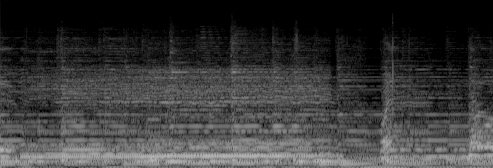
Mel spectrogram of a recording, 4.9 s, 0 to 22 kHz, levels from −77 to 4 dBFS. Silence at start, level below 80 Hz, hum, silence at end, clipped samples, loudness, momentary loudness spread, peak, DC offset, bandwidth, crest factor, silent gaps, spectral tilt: 0 s; -46 dBFS; none; 0 s; under 0.1%; -25 LUFS; 6 LU; -12 dBFS; under 0.1%; 12.5 kHz; 14 dB; none; -6.5 dB/octave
